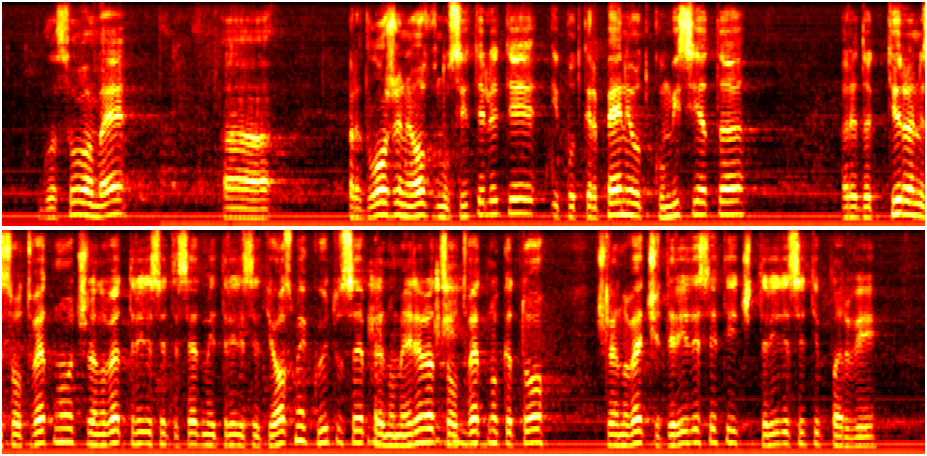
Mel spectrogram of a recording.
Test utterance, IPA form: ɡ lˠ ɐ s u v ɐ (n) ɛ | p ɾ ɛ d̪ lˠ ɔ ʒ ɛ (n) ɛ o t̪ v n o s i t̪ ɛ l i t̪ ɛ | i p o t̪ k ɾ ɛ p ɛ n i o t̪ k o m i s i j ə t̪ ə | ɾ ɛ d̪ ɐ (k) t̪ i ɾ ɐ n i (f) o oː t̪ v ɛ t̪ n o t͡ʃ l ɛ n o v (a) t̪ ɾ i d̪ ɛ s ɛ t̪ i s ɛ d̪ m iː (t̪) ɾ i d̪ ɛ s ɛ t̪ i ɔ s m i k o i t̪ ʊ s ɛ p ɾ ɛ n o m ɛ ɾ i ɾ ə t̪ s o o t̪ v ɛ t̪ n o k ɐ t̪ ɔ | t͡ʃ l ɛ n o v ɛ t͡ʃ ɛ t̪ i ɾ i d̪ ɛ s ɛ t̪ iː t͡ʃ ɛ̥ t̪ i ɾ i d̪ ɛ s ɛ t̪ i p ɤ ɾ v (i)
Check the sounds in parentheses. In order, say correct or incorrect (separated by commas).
incorrect, correct, correct, incorrect, incorrect, correct, correct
